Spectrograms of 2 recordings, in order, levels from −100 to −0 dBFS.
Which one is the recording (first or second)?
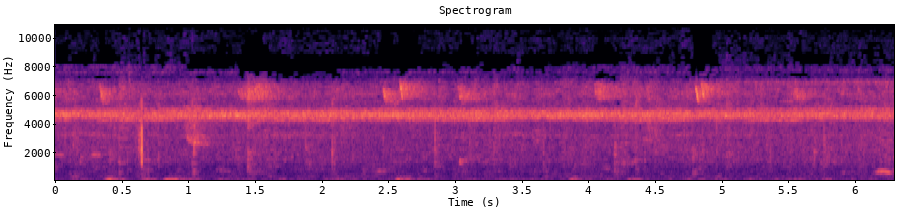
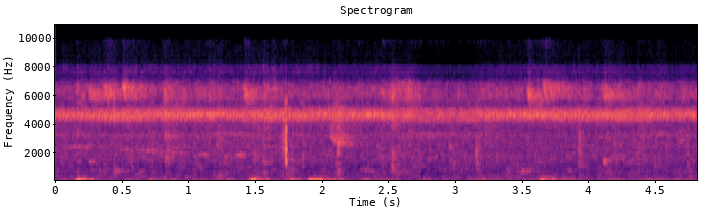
first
